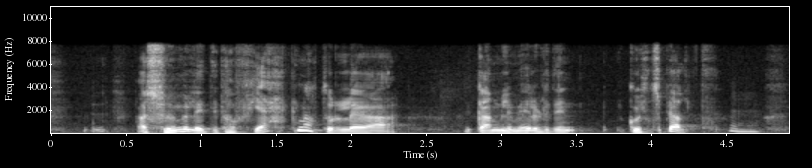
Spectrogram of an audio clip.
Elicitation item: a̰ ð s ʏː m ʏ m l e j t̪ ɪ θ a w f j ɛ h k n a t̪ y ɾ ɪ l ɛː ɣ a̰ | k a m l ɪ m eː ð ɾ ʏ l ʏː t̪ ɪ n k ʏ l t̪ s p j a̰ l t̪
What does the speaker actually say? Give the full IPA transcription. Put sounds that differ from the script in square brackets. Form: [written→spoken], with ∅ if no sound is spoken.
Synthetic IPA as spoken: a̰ ð s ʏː m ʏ [m→∅] l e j t̪ ɪ θ a w f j ɛ h k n a t̪ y ɾ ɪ l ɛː ɣ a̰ | k a m l ɪ m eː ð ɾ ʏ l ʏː t̪ ɪ n k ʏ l t̪ s p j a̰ l t̪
